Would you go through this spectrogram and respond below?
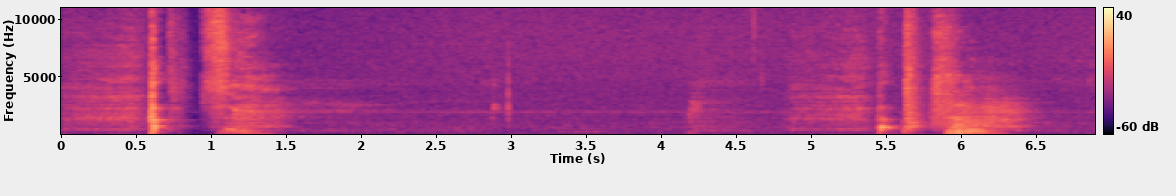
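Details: Sneezing from allergies: two forceful sneezes a few seconds apart, each with a sharp intake and an explosive burst.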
